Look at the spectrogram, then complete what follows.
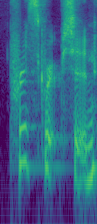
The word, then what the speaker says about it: prescription: Check the dictionary, and of course, the R is pronounced, so I had to correct myself. So yeah, don't do what I did. Prescription is the correct pronunciation.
